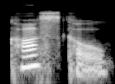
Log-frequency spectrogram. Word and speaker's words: Costco: made me think of costco so it's not costco or costco it's ca costco costco i don't really say that t at all just costco if you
